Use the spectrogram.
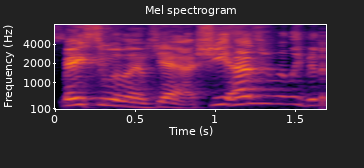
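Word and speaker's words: Maisie Williams: Mace Williams, is that how you pronounce her name? Macy Williams, yeah.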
